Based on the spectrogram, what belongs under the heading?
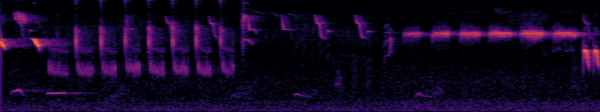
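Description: Nightingale song: a rapid burst of about eight sharp repeated notes, then varied whistles, ending in a long fast buzzy trill of high rattling notes.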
